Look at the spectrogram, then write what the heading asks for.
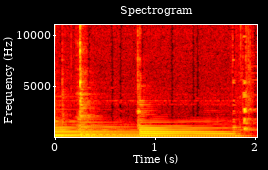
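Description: An acoustic guitar note is plucked on the second fret of the low E string and left to ring, then plucked again twice more at a steady, unhurried pace, each sustained tone clear and close.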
